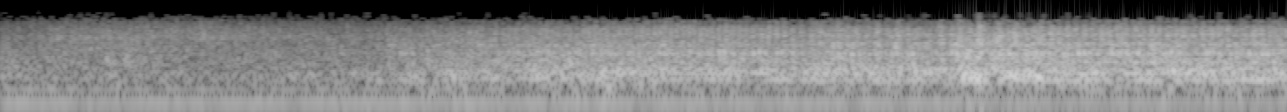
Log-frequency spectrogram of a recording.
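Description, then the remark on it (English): A bus engine idles with a steady, rough mechanical rumble and a low droning hum, growing slightly louder over several seconds, as the bus fails to get going. No one speaks. “I don't know what's the matter with this wretched bus. Won't go anymore.”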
